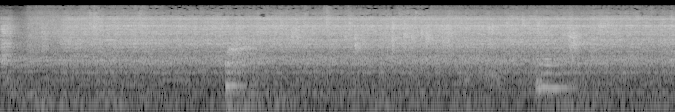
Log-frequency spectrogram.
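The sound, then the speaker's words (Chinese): Steady running water from a tap while someone washes, just after a leaking water pipe was repaired; an even, continuous hiss fills the whole clip with no talking. “水管已经修好了。真的太谢谢你了，王先生。我就快洗好了，你等我一下。”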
